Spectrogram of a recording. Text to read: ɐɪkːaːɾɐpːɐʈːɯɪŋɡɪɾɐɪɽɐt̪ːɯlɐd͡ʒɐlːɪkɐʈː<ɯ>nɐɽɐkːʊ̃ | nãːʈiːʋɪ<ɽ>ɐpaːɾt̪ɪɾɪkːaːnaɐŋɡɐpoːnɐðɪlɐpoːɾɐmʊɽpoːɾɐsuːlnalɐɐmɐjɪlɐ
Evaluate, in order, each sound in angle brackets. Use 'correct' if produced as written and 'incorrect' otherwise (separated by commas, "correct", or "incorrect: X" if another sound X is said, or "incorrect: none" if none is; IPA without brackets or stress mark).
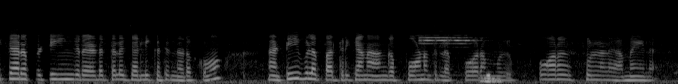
correct, incorrect: l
